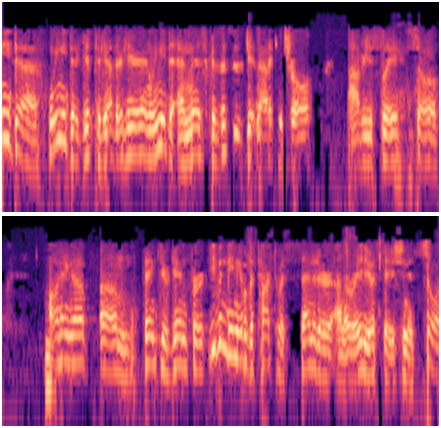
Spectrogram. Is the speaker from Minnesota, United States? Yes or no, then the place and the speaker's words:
yes; Minnesota, United States; moved away; I'm a transplant from Minnesota about a year and a half ago.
